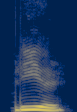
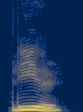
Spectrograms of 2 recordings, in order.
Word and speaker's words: 리을: 리을, 리을, 르, 르. Between R and L. At the beginning of a word, it often sounds like a soft R like in run.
